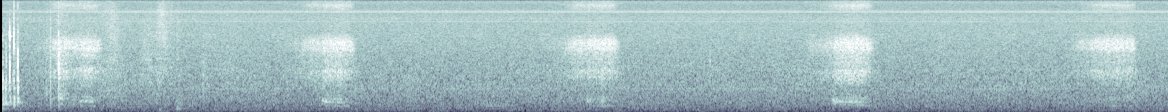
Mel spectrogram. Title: Snoring cat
